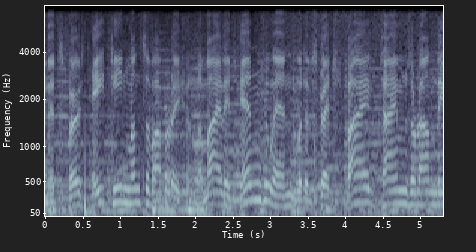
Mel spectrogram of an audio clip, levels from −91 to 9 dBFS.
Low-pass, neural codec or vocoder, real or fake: 7.2 kHz; none; real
